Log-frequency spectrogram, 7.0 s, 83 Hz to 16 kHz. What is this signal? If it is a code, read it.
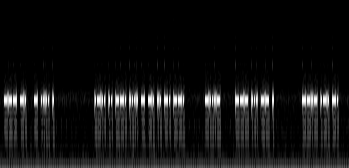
Morse code, heard as a keyed tone, about 53 wpm, 720 Hz, with radio noise. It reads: ON THE LIGHTNING <BT> OSME QRN
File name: archived / CRSnet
